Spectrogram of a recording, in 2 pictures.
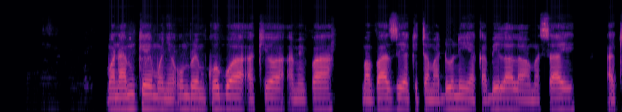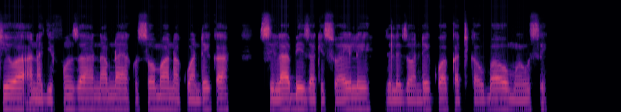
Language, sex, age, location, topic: Swahili, male, 25-35, Dar es Salaam, education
